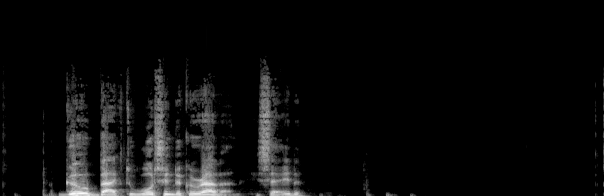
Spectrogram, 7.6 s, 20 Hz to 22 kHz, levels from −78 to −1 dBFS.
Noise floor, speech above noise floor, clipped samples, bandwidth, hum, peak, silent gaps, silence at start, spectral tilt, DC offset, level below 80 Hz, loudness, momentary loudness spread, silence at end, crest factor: -89 dBFS; 76 dB; under 0.1%; 14 kHz; none; 0 dBFS; none; 0.75 s; -5.5 dB/octave; under 0.1%; -56 dBFS; -13 LUFS; 18 LU; 3.8 s; 16 dB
